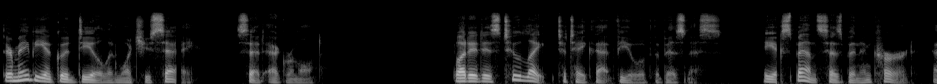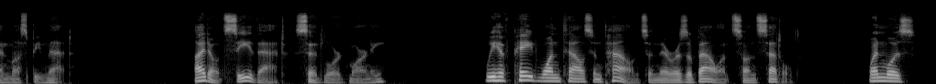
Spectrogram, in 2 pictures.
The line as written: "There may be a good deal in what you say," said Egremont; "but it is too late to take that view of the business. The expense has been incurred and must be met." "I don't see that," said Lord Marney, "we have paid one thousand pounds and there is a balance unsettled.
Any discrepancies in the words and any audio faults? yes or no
yes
